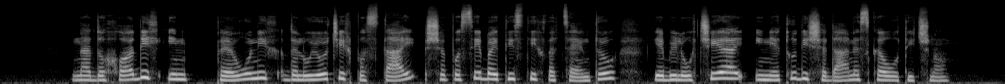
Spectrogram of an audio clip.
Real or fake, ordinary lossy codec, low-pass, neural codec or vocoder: fake; none; 19.8 kHz; codec, 44.1 kHz, 7.8 kbps, Pupu-Codec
